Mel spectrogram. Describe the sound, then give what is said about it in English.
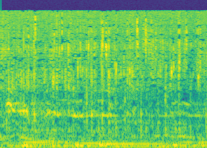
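Coffee being poured from cup to cup in an unbroken stream, a continuous, fairly quiet trickling splash that stays even in loudness from start to finish. “So when we pour, we never stop from, you know, cup to cup. So you just pour.”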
